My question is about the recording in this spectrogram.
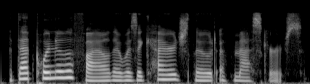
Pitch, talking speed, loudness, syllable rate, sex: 210 Hz, 250 wpm, -19 LUFS, 6.1 syllables/s, female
